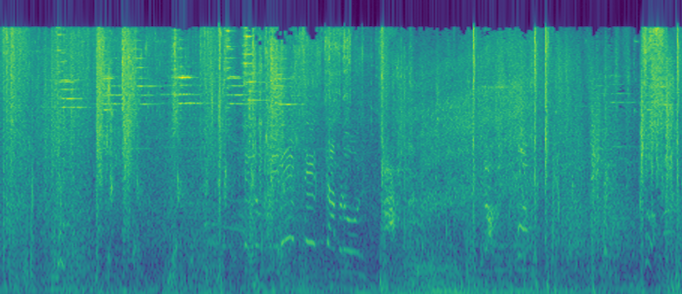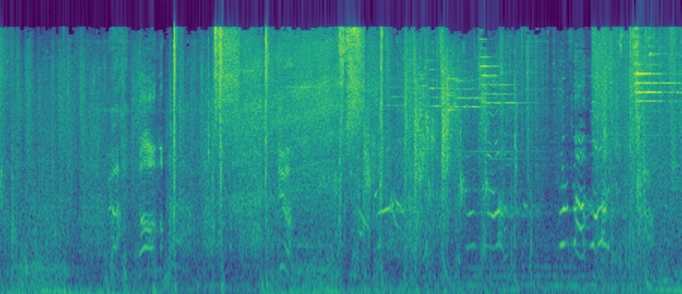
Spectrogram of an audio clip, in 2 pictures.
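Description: Heavy blows thud against bodies in a fight.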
